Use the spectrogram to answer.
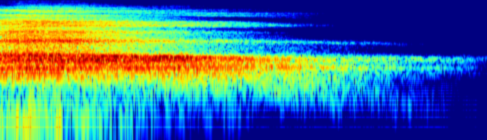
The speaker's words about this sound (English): We'll take a full breath in through the nose and out through the mouth.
